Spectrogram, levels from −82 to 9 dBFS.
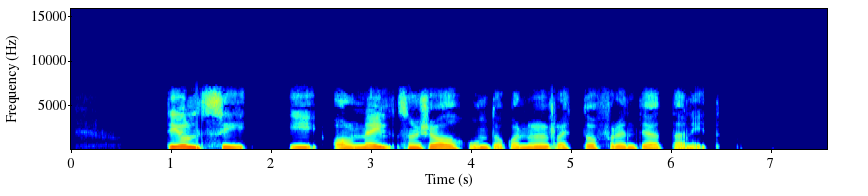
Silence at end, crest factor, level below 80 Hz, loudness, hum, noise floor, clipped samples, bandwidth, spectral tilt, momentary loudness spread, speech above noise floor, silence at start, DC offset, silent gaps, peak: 1.25 s; 16 dB; -52 dBFS; -18 LUFS; none; -65 dBFS; under 0.1%; 7 kHz; -7.5 dB/octave; 11 LU; 48 dB; 0.95 s; under 0.1%; 1.82-2.18 s, 2.53-2.63 s, 5.03-5.13 s, 5.94-6.01 s; -2 dBFS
